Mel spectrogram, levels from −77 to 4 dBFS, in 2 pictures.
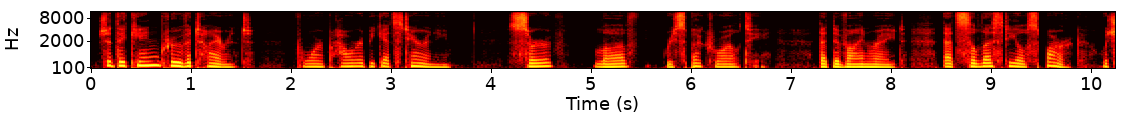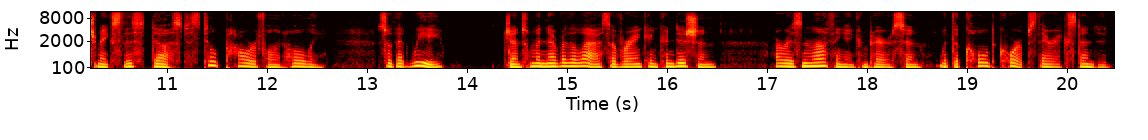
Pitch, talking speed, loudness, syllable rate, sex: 175 Hz, 135 wpm, -21 LUFS, 5.0 syllables/s, female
